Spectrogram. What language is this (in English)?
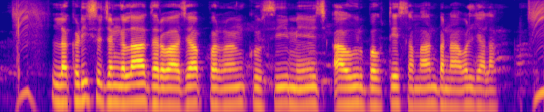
Bhojpuri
